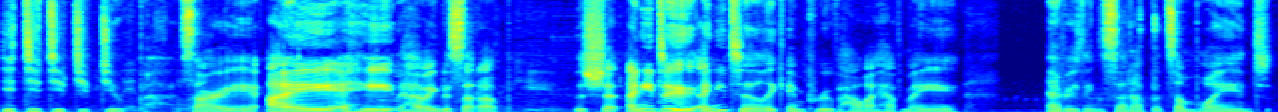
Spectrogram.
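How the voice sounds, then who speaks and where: A woman's voice: deep voice, lively intonation, normal speed, vocal fry. A woman hosting a casual game livestream, chatting effusively and often repeating her words and phrases.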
